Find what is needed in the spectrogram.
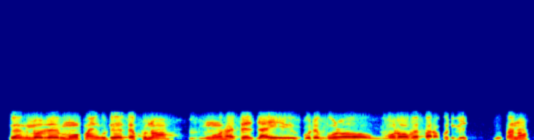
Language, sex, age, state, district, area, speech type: Odia, male, 18-30, Odisha, Sambalpur, rural, conversation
